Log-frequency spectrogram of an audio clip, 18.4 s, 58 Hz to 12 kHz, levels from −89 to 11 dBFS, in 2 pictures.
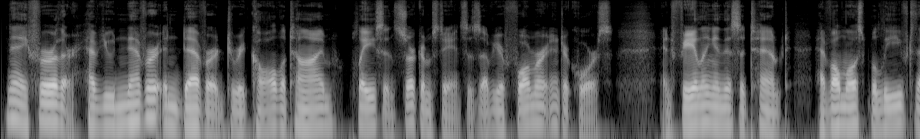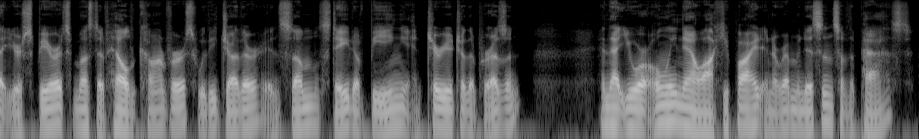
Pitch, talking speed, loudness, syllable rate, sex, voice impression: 90 Hz, 185 wpm, -21 LUFS, 5.6 syllables/s, male, masculine, middle-aged, powerful, slightly dark, hard, muffled, slightly raspy, calm, mature, wild, strict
